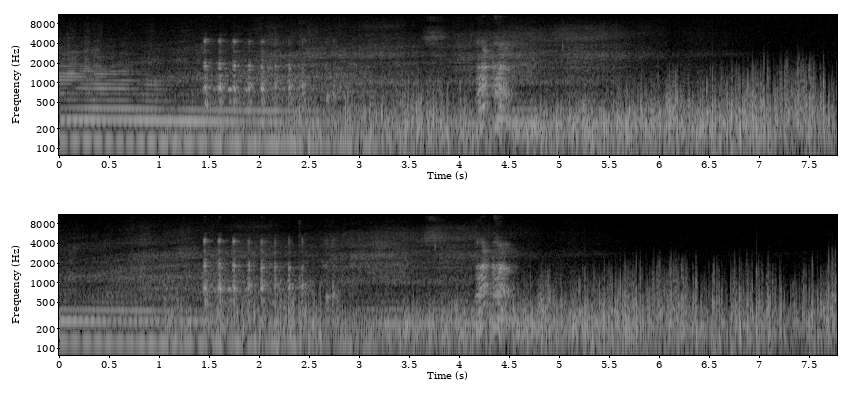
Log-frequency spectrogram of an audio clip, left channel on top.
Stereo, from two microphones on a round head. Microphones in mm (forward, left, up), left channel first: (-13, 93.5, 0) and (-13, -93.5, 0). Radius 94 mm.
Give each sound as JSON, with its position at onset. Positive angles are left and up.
{"t": 1.4, "sound": "laughter", "side_deg": -35, "distance_m": 0.9}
